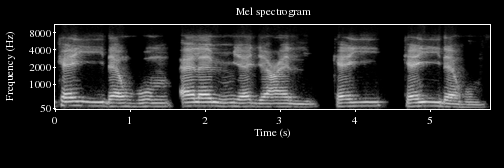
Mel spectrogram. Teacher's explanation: Walaupun ya itu dia mati baris atas ya, tetap dia i-nya dominan, kai ai ya.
